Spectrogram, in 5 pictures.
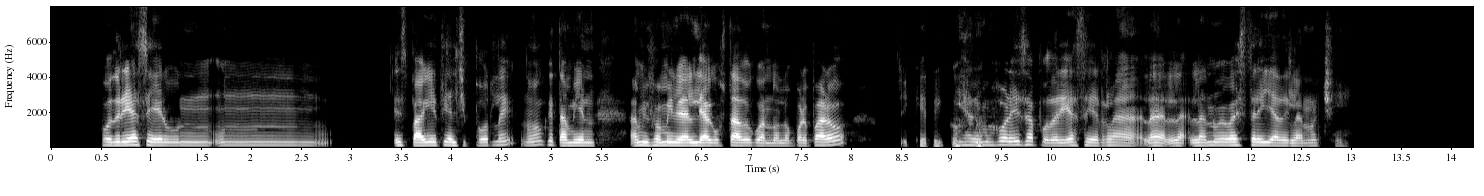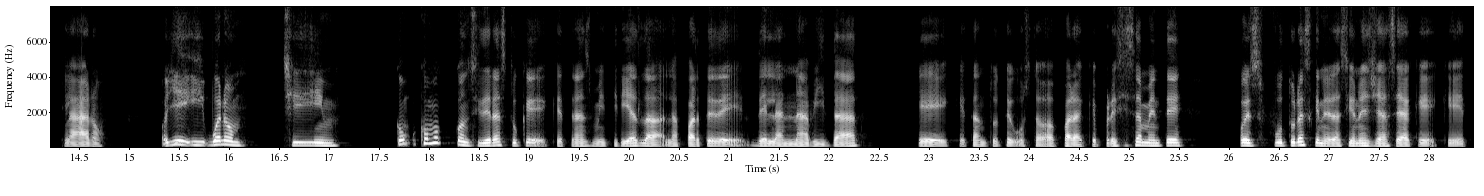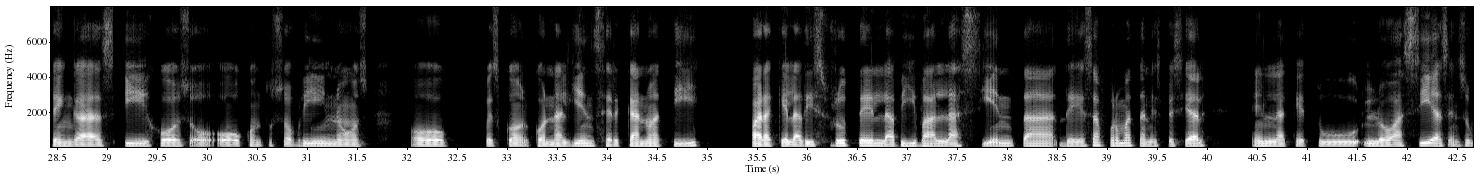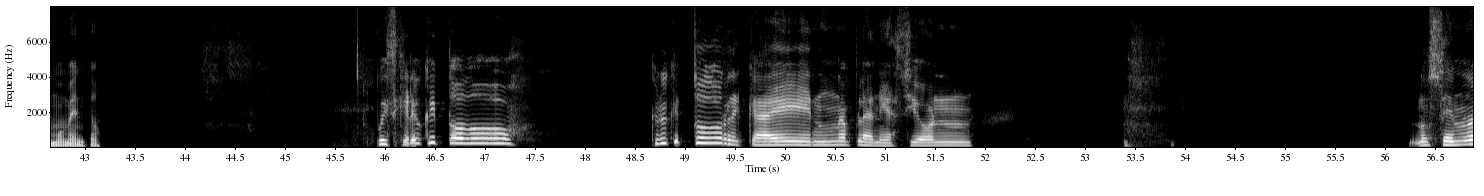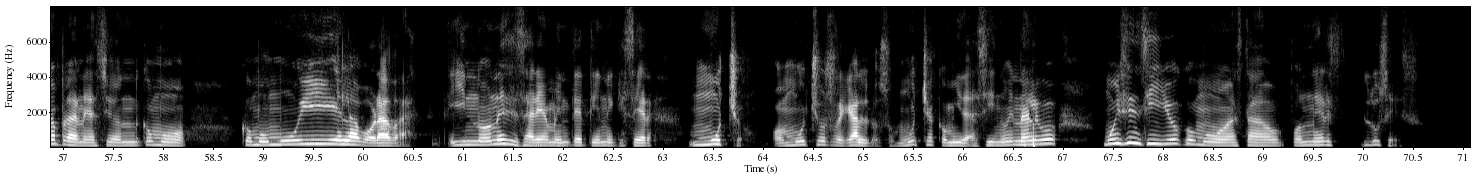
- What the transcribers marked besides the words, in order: chuckle; other background noise; exhale; tapping
- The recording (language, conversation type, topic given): Spanish, podcast, ¿Qué platillo te trae recuerdos de celebraciones pasadas?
